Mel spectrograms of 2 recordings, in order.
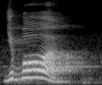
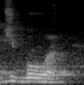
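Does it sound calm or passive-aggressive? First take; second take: passive-aggressive; calm. First: It sounds passive-aggressive and irritated. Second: It sounds calm and relaxed.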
